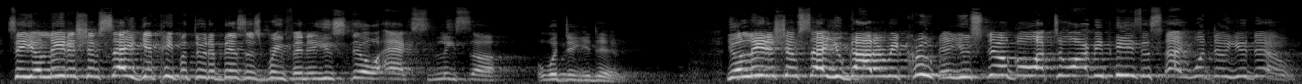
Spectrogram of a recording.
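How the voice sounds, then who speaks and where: A woman from Maryland giving a fervent motivational stage speech, preachy and rising to shouts. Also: extremely high pitch, normal speed. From Maryland, USA. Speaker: motivational speaker. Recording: hall reverb.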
